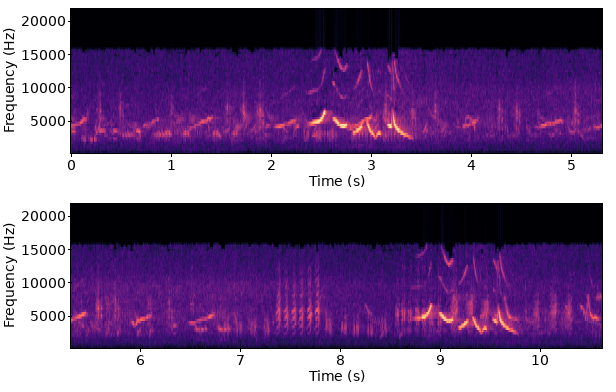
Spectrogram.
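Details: Two matching whistled phrases from a common rosefinch, about seven seconds apart, each a rapid run of up-and-down slurred notes; scattered thin chirps from other birds fill the gaps.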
